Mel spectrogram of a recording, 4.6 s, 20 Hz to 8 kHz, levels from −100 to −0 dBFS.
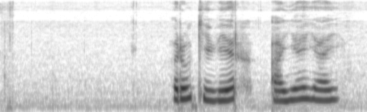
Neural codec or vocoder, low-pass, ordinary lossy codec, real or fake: codec, 16 kHz, 16 kbps, FreqCodec, larger model; none; none; fake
